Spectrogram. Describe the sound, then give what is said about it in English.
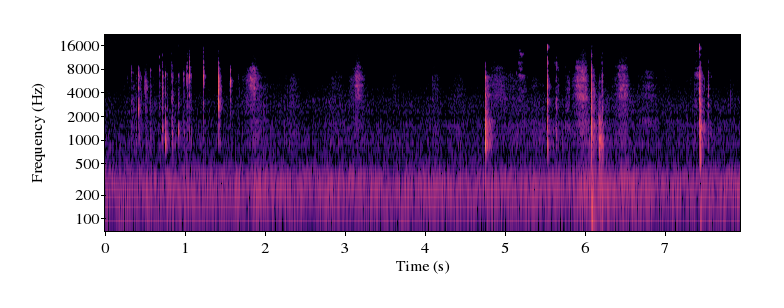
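Code for REST API calls is typed on a computer keyboard as faint, irregular clicking keystrokes, with quick clusters and short pauses over a low, steady hum. “Let me write that code now in the Thing translator.”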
